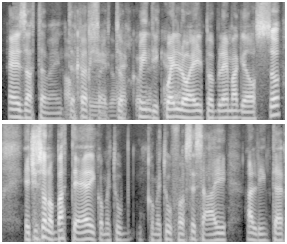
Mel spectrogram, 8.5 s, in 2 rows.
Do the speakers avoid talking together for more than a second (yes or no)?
no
